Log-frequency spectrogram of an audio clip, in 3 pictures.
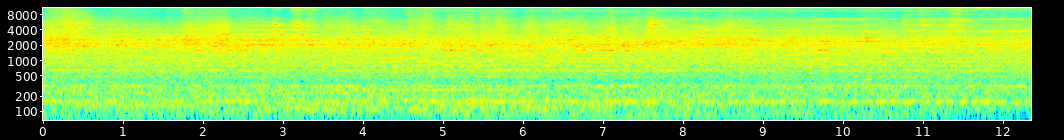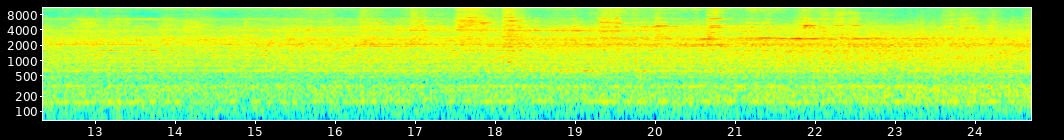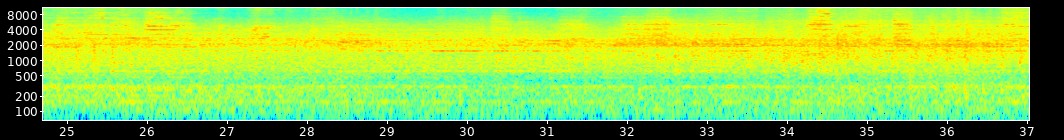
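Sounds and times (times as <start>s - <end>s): freight train rolling past: 0.0s - 37.0s
high-pitched wheel squeal: 9.2s - 23.2s.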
